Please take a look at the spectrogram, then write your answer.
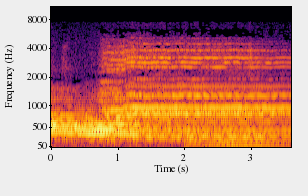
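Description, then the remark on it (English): A freight train, headed south toward Denton, passes loud and steady, with a sustained droning, horn-like tone over low rumbling throughout; no one speaks. “It is a freight. And the deputy looking toward it momentarily is blinded a little by the light.”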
